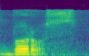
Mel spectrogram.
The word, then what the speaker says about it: Borås: à bord aux sept ça s'écrit borras mais on prononce bolos nous prenons ce avec un os il ya deux festivals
